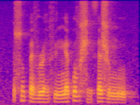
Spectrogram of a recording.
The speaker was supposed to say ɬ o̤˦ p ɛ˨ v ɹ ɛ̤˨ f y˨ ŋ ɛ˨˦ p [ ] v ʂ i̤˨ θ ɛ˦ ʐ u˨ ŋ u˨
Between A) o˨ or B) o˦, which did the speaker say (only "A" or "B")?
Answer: B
